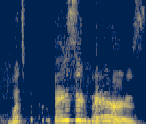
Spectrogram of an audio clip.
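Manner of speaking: high, loud, fed-up complaint; a loud, high whine of frustration; exasperated outcry. Real, not acted. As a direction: throw your hands up at the bad luck. Frustrated at bad bear rolls.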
